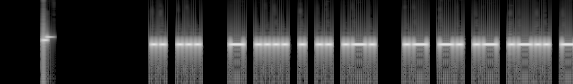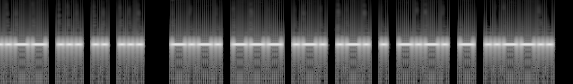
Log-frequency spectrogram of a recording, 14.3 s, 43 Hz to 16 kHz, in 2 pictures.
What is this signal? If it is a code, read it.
Morse code, heard as a keyed tone, about 22 wpm, 700 Hz. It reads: IS THEIR ANALYSIS CORRECT?
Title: Sentences from Top 1000 Words - Review Part 5 - 22wpm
